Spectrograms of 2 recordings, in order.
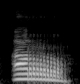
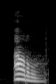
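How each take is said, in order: First: The r vibrates strongly with many taps. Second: The r vibrates lightly with few taps. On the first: The speaker calls it wrong. "Langit-langit tengah" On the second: The speaker calls it right. "Lebih sedikit getarannya kalau dia di ujung"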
